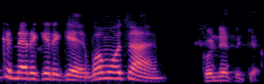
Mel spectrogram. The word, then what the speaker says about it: Connecticut: way to say but we we say concut you know but I know it's Connecticut it's Connecticut I love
